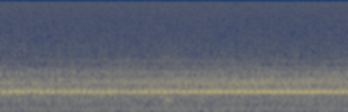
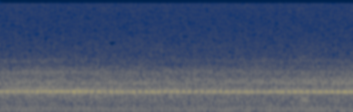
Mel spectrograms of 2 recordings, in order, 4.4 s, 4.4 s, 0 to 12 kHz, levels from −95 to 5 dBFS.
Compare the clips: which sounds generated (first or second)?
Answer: first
